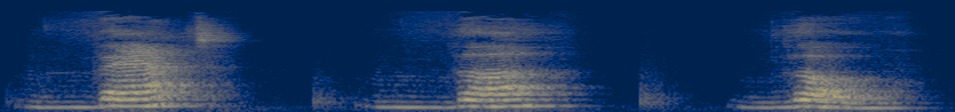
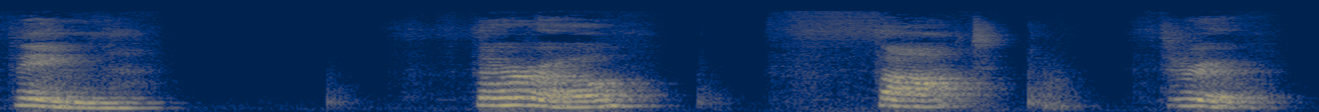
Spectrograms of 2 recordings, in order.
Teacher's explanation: it sounds softer than the voiced. And there's no vibration in the vocal cords. Voiceless means no vibration. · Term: voiceless TH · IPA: /θ/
